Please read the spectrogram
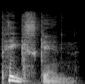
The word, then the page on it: pigskin: British English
